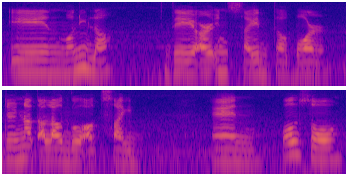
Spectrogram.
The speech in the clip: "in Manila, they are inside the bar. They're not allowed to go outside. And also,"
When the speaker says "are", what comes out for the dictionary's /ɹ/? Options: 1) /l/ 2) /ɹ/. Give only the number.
2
